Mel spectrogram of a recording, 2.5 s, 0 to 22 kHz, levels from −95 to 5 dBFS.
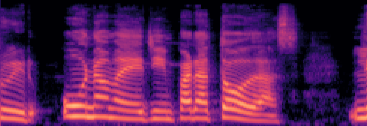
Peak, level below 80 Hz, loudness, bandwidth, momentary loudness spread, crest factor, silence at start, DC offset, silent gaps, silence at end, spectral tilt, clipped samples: -4 dBFS; -78 dBFS; -19 LUFS; 17.5 kHz; 11 LU; 16 dB; 0 s; under 0.1%; none; 0 s; -3 dB/octave; under 0.1%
